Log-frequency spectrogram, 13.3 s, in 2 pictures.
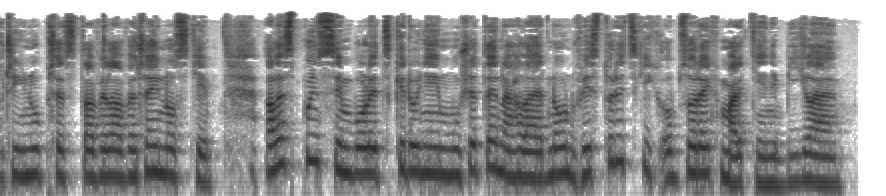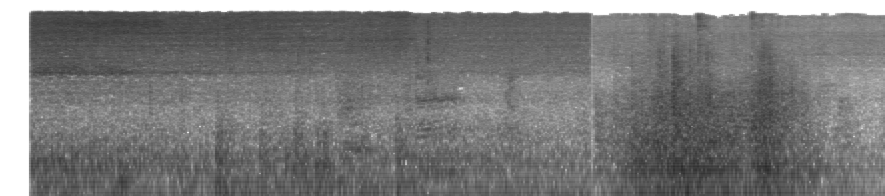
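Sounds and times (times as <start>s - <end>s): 
speech: 0.0s - 6.4s
steam locomotive hauling a replica legion train arriving at Žižkov freight station: 6.9s - 13.2s
replica legion train carriage doors sliding open: 7.7s - 13.2s.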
